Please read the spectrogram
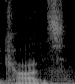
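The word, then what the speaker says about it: Kuntz: royals his name's rusty it's k k-u-n-t-z but it's pronounced rusty cons yeah let's see this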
